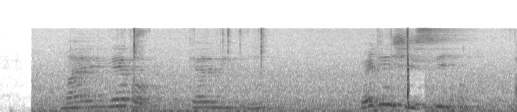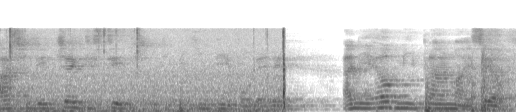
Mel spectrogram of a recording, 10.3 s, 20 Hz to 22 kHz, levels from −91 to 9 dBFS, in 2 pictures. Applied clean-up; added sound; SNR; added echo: none; Crack; 2 dB; reverberation time 1.1 s.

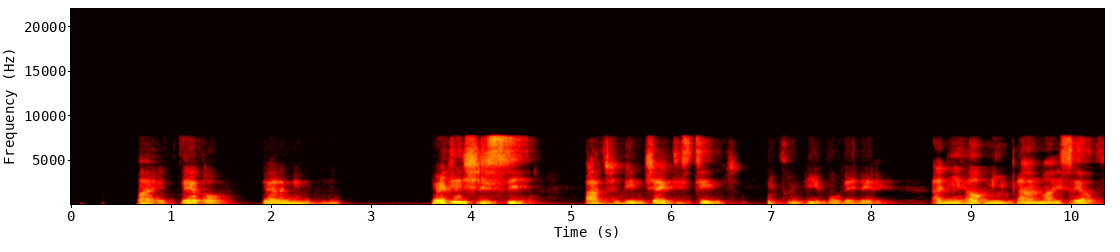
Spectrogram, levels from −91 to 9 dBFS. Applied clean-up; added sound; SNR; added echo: neural mask model DeepFilterNet 3.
